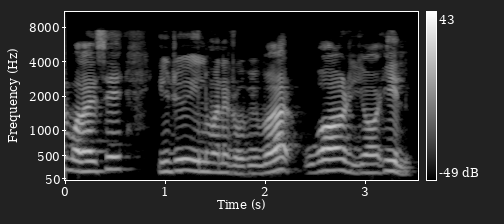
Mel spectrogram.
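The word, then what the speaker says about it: 월요일: এভাবে মূলত উচ্চারণ করতে হবে। এরপরে যেটা বলা হয়েছে এখানেও দেখেন রিগুলটাকে তুলতে হবে ওয়ারিওইল।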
